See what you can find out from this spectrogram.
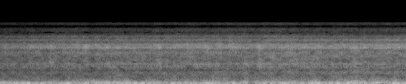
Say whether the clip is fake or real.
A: fake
